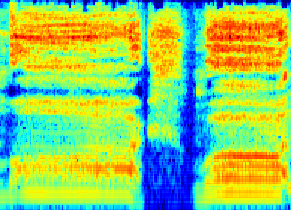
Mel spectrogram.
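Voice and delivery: high, long held bellow; imitated yell. Showing how it kept yelling, long loud cries. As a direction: cry it out high, holding the vowel. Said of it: "like, yelling".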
